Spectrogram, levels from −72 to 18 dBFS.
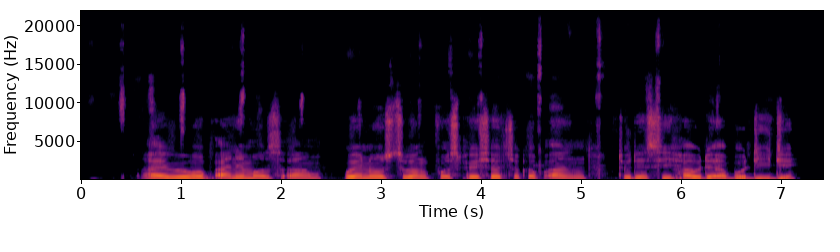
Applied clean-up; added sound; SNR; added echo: neural mask model Resemble Enhance denoiser.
